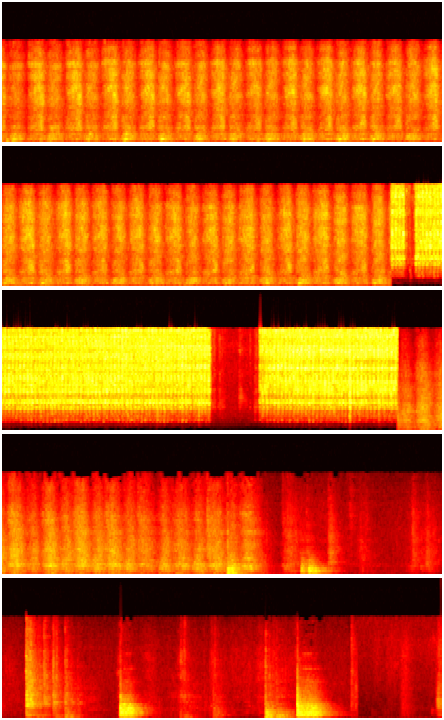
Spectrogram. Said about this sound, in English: I'm simply going to break this down with a handsaw into more usable chunks.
